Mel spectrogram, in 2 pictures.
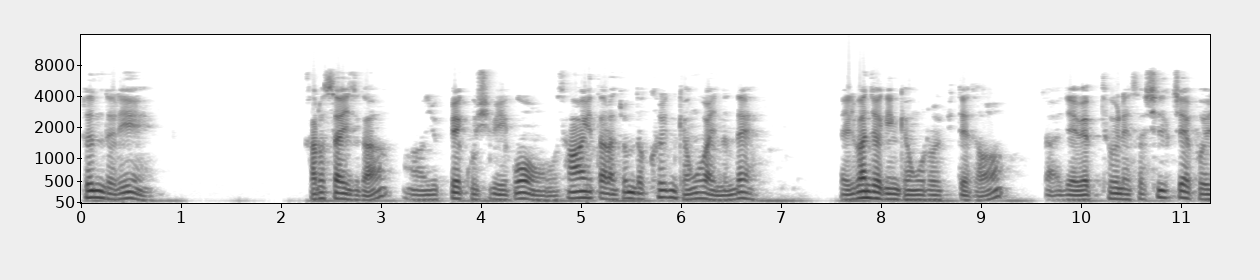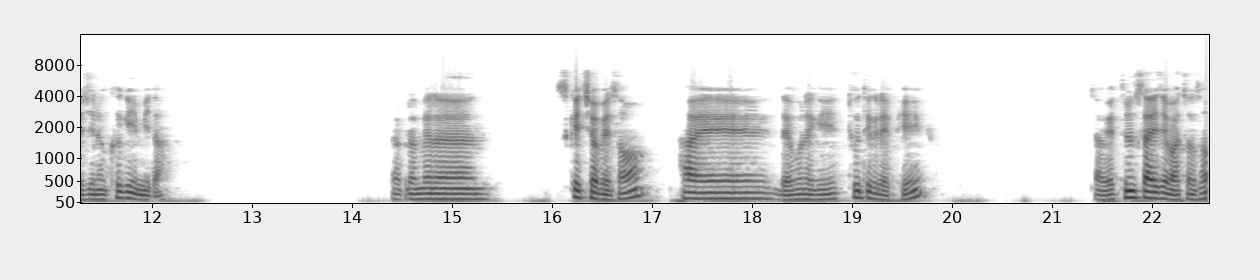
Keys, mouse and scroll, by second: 3.2 click, 4.7 click, 5.3 click, 10.0 click, 15.9 click, 22.4-22.5 typing.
